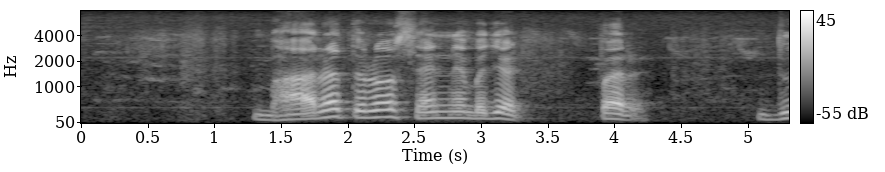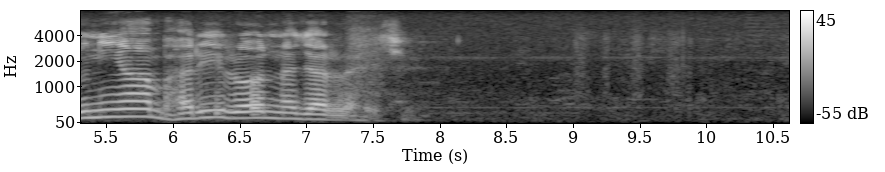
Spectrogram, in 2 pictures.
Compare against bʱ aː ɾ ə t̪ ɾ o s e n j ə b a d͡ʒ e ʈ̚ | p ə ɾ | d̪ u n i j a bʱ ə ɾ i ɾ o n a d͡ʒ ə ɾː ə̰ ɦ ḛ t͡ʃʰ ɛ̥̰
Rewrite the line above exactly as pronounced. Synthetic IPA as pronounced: bʱ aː ɾ ə t̪ ɾ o s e n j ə b ə d͡ʒ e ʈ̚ | p ə ɾ | d̪ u n i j a bʱ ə ɾ i ɾ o n ə d͡ʒ ə ɾː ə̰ ɦ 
